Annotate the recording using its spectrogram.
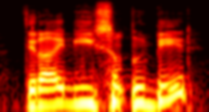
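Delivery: New Zealand vowels, pitch climbing on "bad"; New Zealand accent. Shown as a demonstration. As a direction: ask "bad" with a rising New Zealand lilt. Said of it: "they always ask questions at the end of every sentence".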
